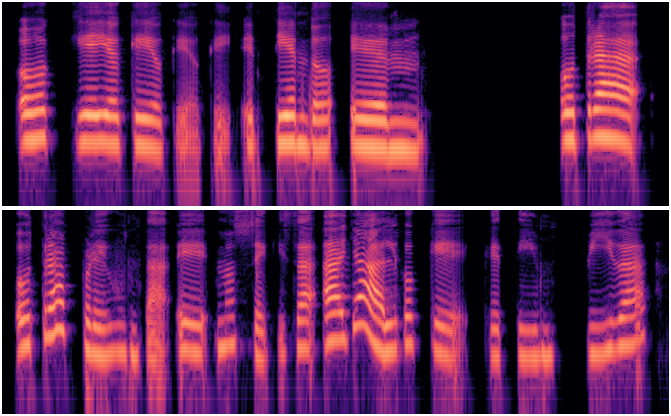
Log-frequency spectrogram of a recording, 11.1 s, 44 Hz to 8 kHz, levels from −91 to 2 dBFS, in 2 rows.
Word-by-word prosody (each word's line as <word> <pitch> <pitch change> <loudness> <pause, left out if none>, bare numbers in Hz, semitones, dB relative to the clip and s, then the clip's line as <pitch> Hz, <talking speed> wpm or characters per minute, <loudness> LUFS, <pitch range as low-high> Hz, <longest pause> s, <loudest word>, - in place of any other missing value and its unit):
Okey, 225 -2 +2
okey, 210 -2 0
okey, 190 - -12
okey, - - -12
entiendo. 210 -2 0
Em 190 0 +2 1.1
otra 240 0 +5 0.3
otra 315 +10 +1
pregunta, 205 -1 -4
eh, 215 -2 -3
no 245 +2 -5
sé, 205 -9 -8
quizá, 235 +2 -4
¿haya 290 +7 +5
algo 240 +4 -2
que 205 -7 -6
que 190 0 -9
te 190 +1 -14
impida, 200 - -5
220 Hz, 105 wpm, -21 LUFS, 200-250 Hz, 1.1 s, otra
